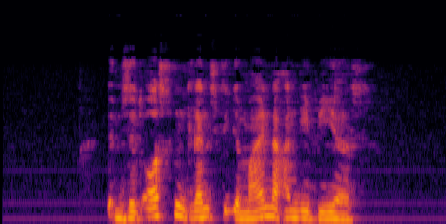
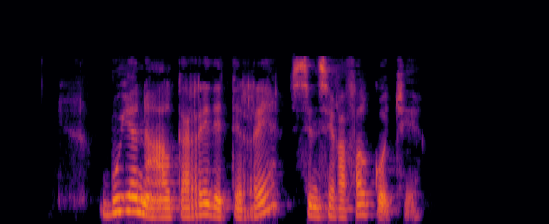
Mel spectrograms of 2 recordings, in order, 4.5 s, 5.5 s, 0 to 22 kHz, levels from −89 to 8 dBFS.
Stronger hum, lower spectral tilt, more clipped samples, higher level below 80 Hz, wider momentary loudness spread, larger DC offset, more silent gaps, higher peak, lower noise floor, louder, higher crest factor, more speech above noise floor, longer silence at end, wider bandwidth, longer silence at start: neither; first, -7 dB/octave vs -4.5 dB/octave; neither; first, -54 dBFS vs -68 dBFS; about the same, 8 LU vs 10 LU; neither; neither; first, -4 dBFS vs -8 dBFS; first, -60 dBFS vs -56 dBFS; first, -19 LUFS vs -25 LUFS; about the same, 16 dB vs 18 dB; first, 42 dB vs 32 dB; second, 0.85 s vs 1.3 s; about the same, 7.6 kHz vs 7.8 kHz; about the same, 1.1 s vs 1.05 s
